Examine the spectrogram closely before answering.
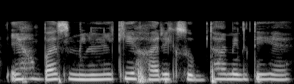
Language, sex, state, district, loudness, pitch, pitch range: Hindi, female, Uttar Pradesh, Gorakhpur, -16 LUFS, 235 Hz, 225-240 Hz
